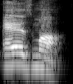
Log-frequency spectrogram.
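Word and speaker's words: asthma: बावड़े सीधे लिखो ना ए एस एम ए एजमा ऐसे लिख दो नहीं ये बीच में टी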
